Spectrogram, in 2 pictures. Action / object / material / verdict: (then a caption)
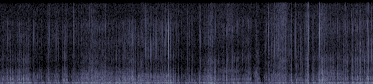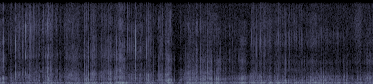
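scrape / foam microphone windscreen / foam / none. Long manicured nails of both hands scratch a medium-size black foam windscreen, soft porous foam over the hollow head of a studio microphone. The result is a continuous, dense, muffled scratching and rustling with a steady low, boomy hum-like tone underneath, swelling and dipping slightly throughout.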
